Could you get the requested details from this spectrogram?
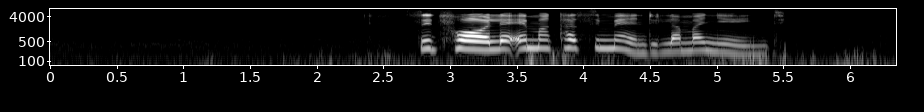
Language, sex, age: Swati, female, 24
